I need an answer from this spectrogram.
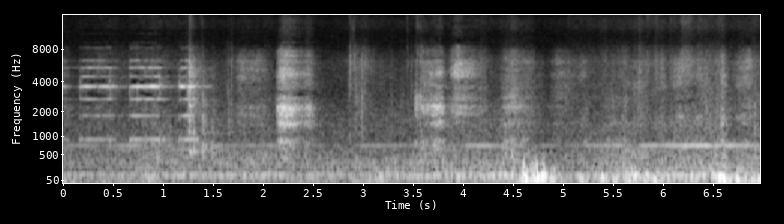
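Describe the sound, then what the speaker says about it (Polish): A steady beeping alarm tone rings through a rumbling, noisy background, with scattered thumps and clatter around it. "Alarm's going off."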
